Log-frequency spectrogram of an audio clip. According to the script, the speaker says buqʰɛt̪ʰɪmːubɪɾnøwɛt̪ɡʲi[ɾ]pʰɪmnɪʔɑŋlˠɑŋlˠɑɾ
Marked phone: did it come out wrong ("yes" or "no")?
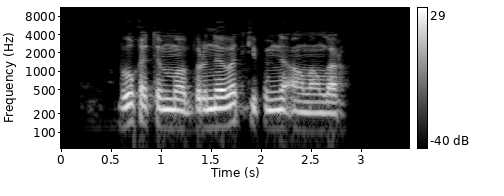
yes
